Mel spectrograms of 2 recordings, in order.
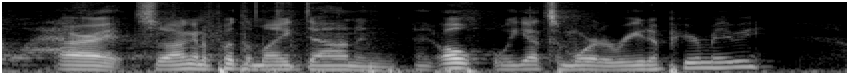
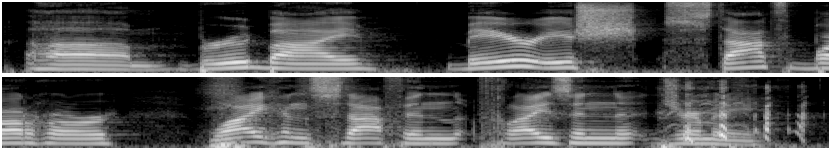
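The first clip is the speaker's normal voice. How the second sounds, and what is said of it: Good put-on German accent. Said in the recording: “That was a good little German accent there.”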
